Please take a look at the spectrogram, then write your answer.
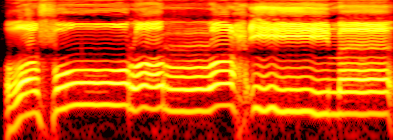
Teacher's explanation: tanwin bertemu dengan ra iaitulah idgham Bila Ghunnah masukkan tanwin ke dalam ro tanpa dengung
